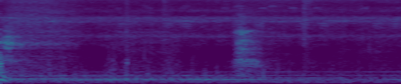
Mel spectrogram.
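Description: Steady faint chirring of night insects such as crickets, with a brief breathy sound about two and a half seconds in.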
